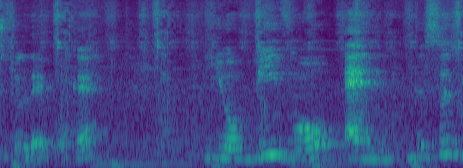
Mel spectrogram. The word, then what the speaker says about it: en: Yo vivo en. This is not in. This is not in. English वाला in नहीं है. You can't pronounce it like that. You have to pronounce it like en.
